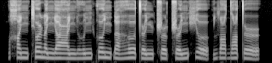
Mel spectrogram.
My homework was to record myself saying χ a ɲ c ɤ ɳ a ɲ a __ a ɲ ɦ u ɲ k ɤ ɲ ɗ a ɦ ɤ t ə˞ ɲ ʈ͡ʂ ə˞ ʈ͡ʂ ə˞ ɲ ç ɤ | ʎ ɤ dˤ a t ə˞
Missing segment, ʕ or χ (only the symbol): ʕ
